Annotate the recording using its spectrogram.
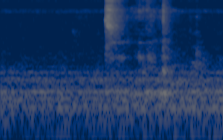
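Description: Faint sipping of a drink through a plastic straw from a plastic cup, with two short breathy, airy sounds a little after a second in, over low room hum.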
